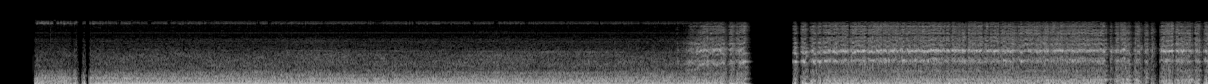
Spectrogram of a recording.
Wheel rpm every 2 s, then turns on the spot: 0, 0, 0, 10, 150, 160.
none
